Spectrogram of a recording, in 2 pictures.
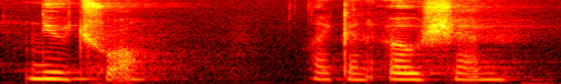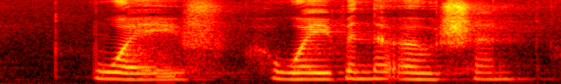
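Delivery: unhurried meditation guide, leaving space after each phrase; guided meditation. Real, not acted. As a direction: lead them gently inward, phrase by phrase.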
